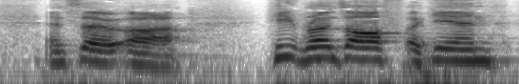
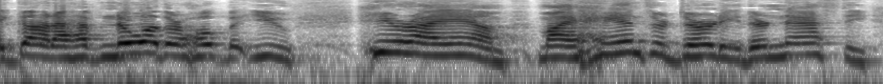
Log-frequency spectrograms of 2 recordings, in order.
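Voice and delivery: loud, high pleading cry to God; humble sinner's prayer; 5 semitones higher, 6 dB louder than usual. Acted. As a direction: lift it up as a desperate confession. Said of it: "and we say".

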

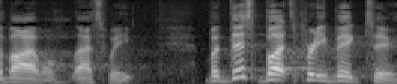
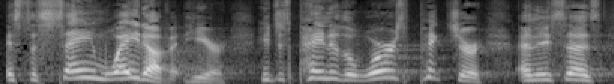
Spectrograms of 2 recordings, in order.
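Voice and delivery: ordinary talk, nothing marked

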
